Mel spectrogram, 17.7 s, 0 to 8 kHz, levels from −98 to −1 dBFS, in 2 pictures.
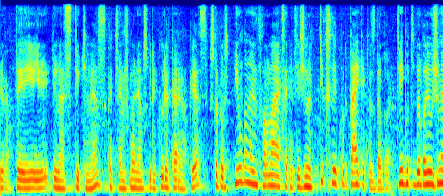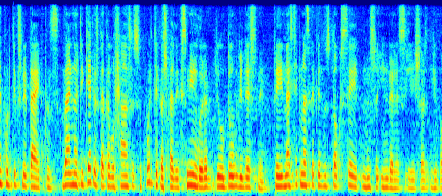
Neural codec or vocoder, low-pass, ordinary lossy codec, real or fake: codec, 44.1 kHz, 1.7 kbps, Pupu-Codec; 7.2 kHz; AAC, 48 kbps; fake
